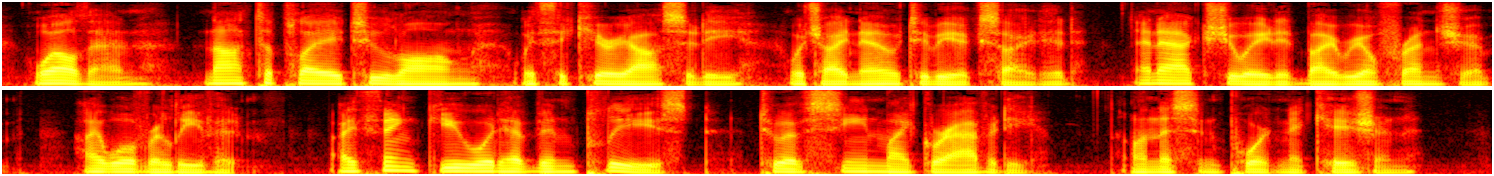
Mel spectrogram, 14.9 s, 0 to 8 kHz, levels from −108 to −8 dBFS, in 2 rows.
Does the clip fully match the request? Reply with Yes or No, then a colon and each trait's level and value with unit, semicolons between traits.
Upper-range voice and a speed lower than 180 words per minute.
No: very low, 90 Hz; average, 165 wpm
